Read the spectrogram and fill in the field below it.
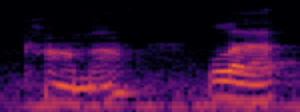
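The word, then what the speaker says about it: Kamala: found a fragrance called comma La Harris and I call it good comma good comma right for so we know not to mispronounce her name it's like a comma in a sentence comma Harris so um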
